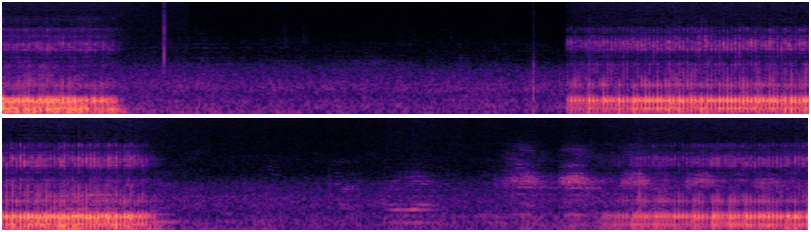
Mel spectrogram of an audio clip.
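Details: Man heavily snoring in sleep: loud, rough inspiratory snores about two seconds long, separated by quiet pauses.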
